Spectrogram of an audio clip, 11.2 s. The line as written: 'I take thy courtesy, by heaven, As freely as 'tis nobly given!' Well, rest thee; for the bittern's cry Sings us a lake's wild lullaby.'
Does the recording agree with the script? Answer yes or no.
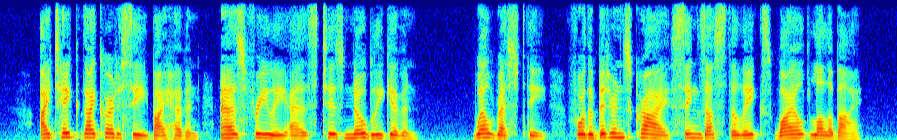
no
